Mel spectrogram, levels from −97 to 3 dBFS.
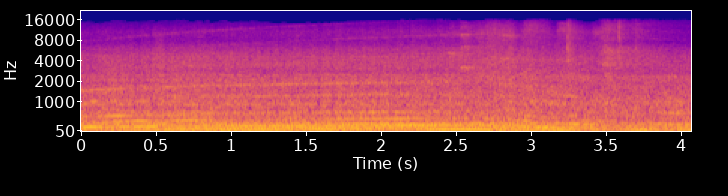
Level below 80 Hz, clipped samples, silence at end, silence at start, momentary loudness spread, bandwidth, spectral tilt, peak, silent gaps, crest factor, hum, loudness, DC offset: -22 dBFS; under 0.1%; 0 s; 0 s; 4 LU; 15.5 kHz; -6.5 dB/octave; -6 dBFS; none; 10 dB; none; -16 LUFS; under 0.1%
